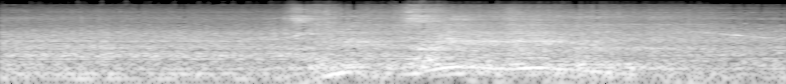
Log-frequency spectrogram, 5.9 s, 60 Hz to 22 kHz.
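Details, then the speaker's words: 1999 Pontiac Trans Am LS1 V8 (tuned up a couple years ago, new belts, coolant flush) at idle: steady idle with a hissy exhaust note and one brief rev that climbs and settles cleanly; nothing irregular, normal idle. "so you know it's a great running car it got me back and forth to Minneapolis I've taken it to Tallahassee several times I've taken it to Miami"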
